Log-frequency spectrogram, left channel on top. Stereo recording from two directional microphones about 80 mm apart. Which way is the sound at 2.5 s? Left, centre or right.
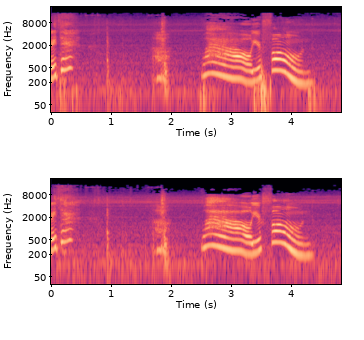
Centre.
